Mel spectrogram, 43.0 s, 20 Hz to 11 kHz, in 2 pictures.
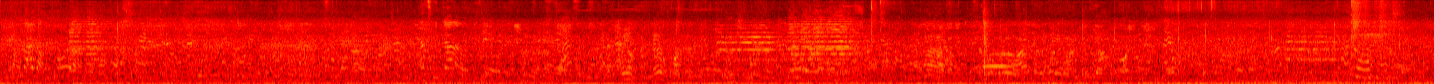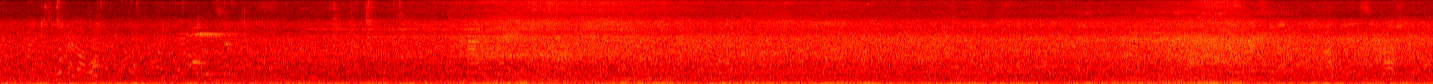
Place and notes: People's Square Park, Shanghai - on the road
Walking on the road, There are people on the street singing, Walking across the two regional parks, Binaural recording, Zoom H6+ Soundman OKM II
